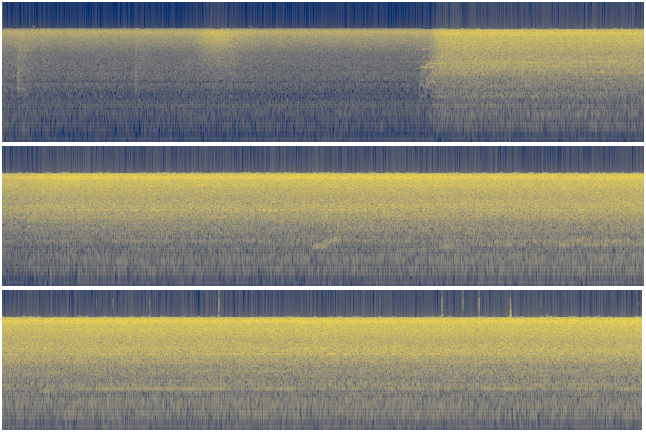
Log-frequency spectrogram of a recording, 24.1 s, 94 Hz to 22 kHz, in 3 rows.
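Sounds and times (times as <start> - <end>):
air dryer blowers rushing: 5.2 - 24.0.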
